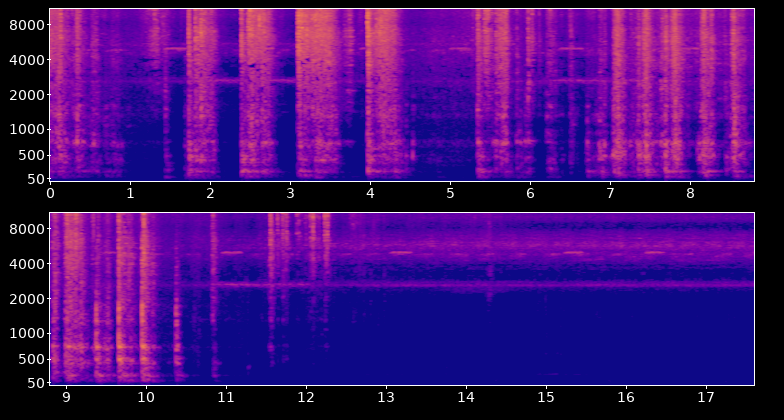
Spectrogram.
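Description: A hammer striking the wooden posts of a shed frame: a series of heavy knocks, spaced out at first and then coming quickly, which stops about ten seconds in. Crickets chirp steadily underneath and are left on their own after the hammering.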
